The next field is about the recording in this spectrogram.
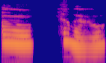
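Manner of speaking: slow, soft, passive-aggressive tone.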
